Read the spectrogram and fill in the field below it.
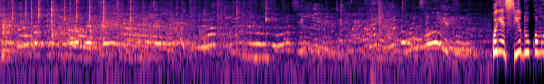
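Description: A group of adults sings and cheers together.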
